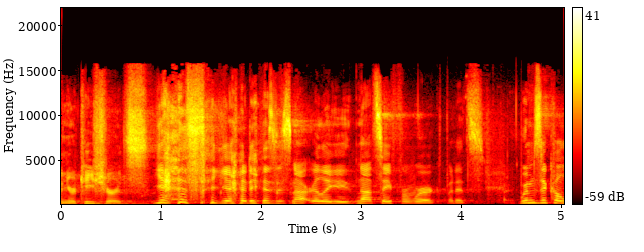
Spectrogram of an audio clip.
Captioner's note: laughs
